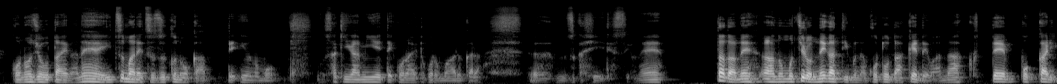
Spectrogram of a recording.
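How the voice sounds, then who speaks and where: A man talks at a fairly quick pace in a plain, everyday voice, with medium pitch and ordinary pitch variation. His loudness swings widely, and the recording is very clean with a silent background. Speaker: pianist and podcast host. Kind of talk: casual radio-style monologue.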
